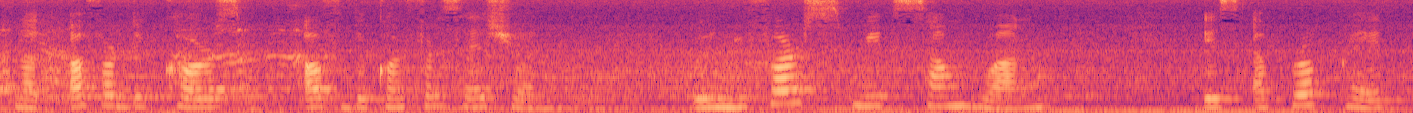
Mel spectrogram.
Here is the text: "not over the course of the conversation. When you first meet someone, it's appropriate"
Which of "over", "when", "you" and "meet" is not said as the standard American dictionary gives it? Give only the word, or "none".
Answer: over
